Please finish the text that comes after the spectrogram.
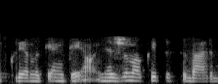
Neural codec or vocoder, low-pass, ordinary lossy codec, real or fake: none; 3.6 kHz; MP3, 24 kbps; real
